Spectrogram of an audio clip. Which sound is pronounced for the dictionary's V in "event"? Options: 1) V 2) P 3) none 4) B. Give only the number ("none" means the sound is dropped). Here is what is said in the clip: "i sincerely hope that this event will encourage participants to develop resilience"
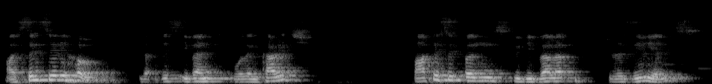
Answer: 1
